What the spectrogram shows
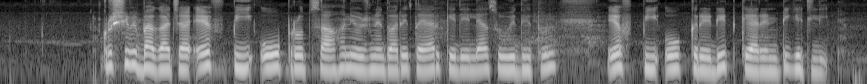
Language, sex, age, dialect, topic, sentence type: Marathi, female, 18-24, Northern Konkan, agriculture, statement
